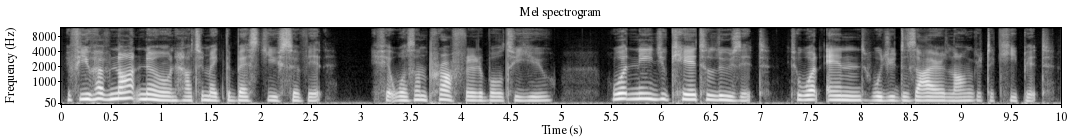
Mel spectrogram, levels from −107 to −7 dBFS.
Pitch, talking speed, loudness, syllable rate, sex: 185 Hz, 215 wpm, -19 LUFS, 5.1 syllables/s, female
